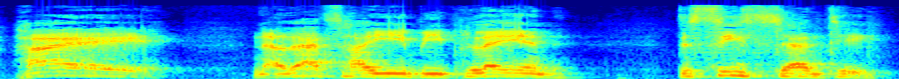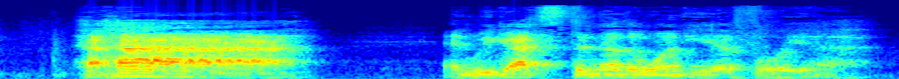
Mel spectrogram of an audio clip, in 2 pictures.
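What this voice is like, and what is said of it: Put-on pirate voice. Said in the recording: “it be International Talk Like a Pirate Day.”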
